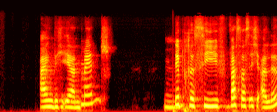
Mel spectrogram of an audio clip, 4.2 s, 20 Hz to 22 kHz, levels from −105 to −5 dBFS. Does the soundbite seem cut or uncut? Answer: cut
